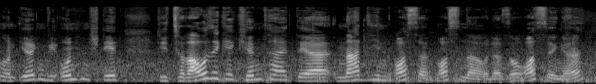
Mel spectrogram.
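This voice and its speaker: Against noticeable background noise, a man's raised, projected voice sits high in pitch, animated in tone, with lively intonation at a moderate pace. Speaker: football fan podcaster. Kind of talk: casual chat. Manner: animated ranting. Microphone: mono recording, technical problems.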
